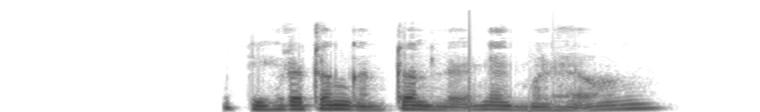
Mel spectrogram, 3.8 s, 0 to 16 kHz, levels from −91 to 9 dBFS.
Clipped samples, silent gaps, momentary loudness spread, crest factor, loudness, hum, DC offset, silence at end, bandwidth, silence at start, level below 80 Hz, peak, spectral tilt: under 0.1%; none; 11 LU; 18 dB; -27 LUFS; none; under 0.1%; 0.5 s; 7.2 kHz; 1.1 s; -50 dBFS; -8 dBFS; -9 dB/octave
